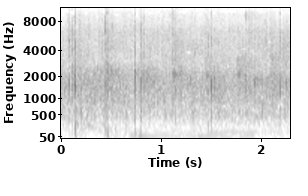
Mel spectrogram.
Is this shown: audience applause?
yes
